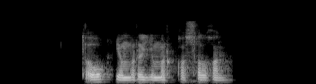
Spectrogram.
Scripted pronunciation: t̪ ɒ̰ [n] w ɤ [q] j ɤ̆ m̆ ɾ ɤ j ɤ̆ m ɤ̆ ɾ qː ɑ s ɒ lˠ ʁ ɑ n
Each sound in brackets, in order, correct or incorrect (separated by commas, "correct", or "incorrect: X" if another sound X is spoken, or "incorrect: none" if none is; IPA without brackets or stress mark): incorrect: none, correct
